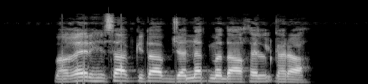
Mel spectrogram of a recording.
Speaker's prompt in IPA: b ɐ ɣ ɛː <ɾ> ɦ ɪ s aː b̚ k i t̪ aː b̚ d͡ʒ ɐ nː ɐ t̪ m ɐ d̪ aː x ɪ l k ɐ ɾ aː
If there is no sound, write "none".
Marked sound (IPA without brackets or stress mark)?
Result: ɾ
